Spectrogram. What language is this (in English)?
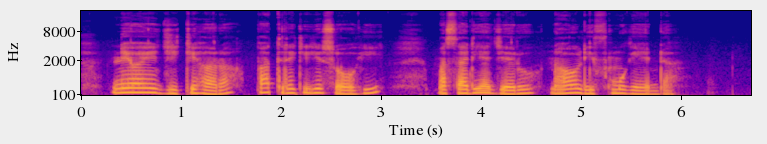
Kikuyu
